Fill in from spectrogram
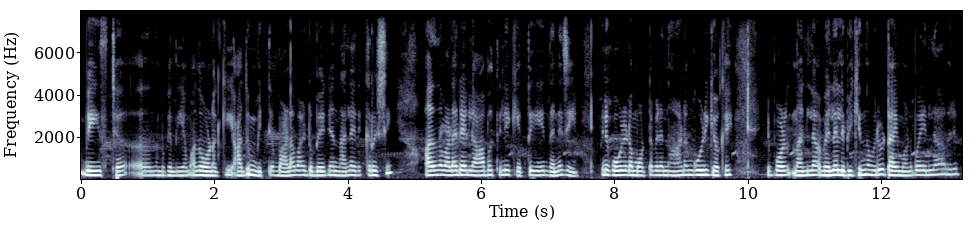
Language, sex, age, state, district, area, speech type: Malayalam, female, 18-30, Kerala, Pathanamthitta, rural, spontaneous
